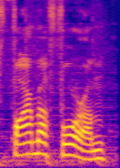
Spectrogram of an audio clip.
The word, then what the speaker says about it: Pharmaphorum: That's Pharma Forum. They spell it weird. P H A R M A P H O R U M. Pharma Forum.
